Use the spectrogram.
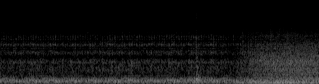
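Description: A Ford HD-550 heavy truck engine in the SnowRunner game idles with a steady, loud low rumble that holds throughout, and its tone thickens slightly near the end.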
